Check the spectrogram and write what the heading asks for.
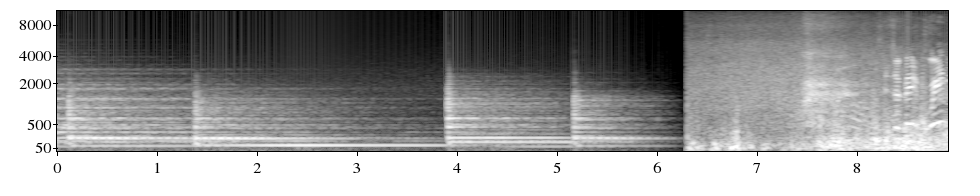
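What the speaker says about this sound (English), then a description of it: "It's a bit windy today" Wind gusting and sea lapping against the rocks along the Portofino coast in Italy: a loud, rushing broadband wash that takes over in the last few seconds, following a long stretch of steady tonal droning.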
